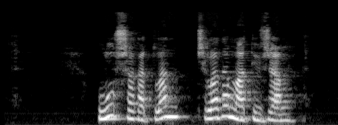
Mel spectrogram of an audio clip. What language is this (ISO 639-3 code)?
chm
